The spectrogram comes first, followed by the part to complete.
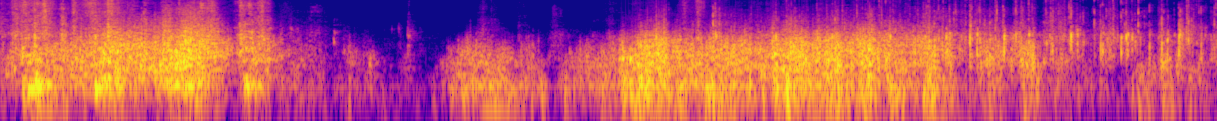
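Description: Loud crowd din from a gathering of children and adults, with clapping, in two bursts that drop away briefly about two seconds in.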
